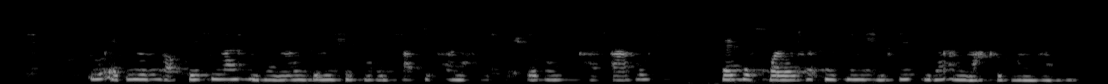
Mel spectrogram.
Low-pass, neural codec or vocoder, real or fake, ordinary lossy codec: 5.4 kHz; codec, 16 kHz, 4 kbps, FreqCodec, larger model; fake; none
